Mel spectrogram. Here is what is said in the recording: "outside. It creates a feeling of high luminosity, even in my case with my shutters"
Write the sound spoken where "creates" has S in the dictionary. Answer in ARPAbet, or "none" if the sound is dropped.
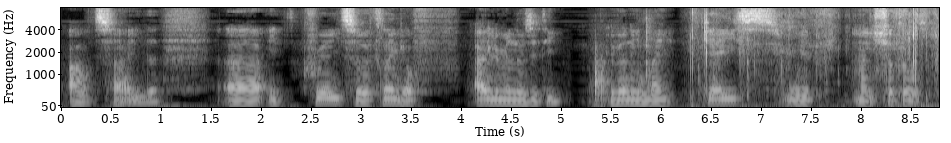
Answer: S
